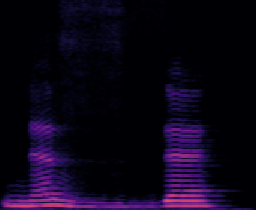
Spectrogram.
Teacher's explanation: Now this za has a shadda. Nazza, and it has a whistling sound and a running sound, rakhawa. So it has safir, whistle, and rakhawa, softness.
